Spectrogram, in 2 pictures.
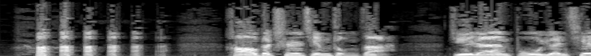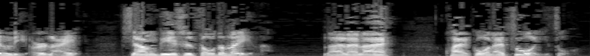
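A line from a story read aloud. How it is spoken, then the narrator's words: Loud laughter. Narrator (Chinese): 麻衣客纵声笑道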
